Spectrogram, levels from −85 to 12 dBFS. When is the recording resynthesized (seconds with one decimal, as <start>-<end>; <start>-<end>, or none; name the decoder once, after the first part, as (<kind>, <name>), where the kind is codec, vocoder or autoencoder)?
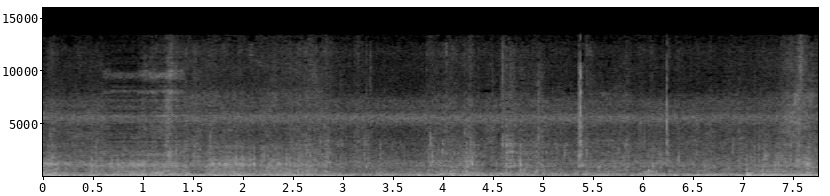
0.6-1.4 (codec, SNAC)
